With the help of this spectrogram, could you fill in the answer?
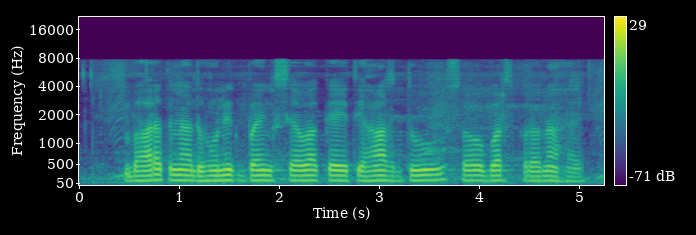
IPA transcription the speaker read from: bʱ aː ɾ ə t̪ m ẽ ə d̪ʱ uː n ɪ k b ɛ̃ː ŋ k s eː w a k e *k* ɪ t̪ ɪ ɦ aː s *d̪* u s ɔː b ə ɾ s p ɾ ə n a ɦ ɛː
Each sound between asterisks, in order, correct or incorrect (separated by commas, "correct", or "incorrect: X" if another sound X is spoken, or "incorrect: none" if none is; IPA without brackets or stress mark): incorrect: none, correct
